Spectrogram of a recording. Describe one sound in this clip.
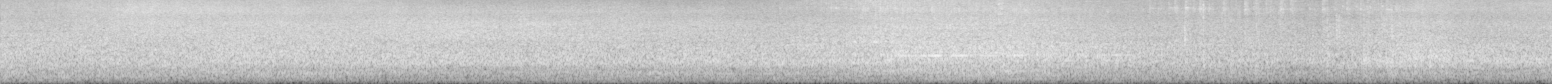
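Heavy traffic roars past steadily on a highway close by.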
